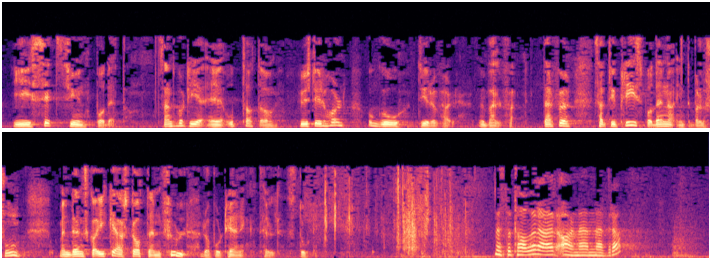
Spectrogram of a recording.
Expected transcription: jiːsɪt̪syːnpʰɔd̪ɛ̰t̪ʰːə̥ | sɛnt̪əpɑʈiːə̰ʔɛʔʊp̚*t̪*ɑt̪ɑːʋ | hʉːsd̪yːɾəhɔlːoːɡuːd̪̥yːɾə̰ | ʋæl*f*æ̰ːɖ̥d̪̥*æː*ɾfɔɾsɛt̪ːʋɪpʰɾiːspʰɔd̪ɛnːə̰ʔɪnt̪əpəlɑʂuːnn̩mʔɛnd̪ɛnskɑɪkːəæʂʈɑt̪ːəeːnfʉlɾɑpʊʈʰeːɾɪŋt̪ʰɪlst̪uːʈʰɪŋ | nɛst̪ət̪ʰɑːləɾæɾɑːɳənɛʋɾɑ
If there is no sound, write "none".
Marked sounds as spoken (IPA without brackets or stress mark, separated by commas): t̪ʰ, f, æ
